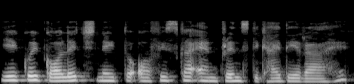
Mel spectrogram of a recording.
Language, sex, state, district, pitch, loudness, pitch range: Hindi, female, Arunachal Pradesh, Lower Dibang Valley, 170 Hz, -18 LUFS, 155-185 Hz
